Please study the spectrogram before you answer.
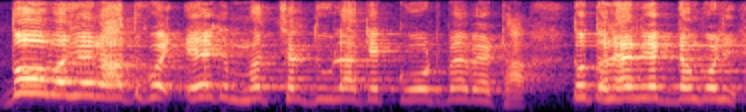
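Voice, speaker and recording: A male comic storyteller with a very high, bright voice spins his tale slowly and theatrically. The sound comes from a big hall with long reverb. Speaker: comic poet performing on stage. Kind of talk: live stage comedy storytelling. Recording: echoey hall.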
